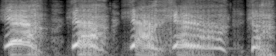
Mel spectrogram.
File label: volunteer, emotes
